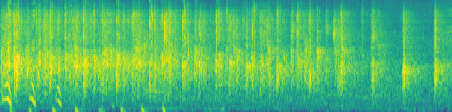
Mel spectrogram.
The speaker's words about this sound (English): Let me clap for myself too.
